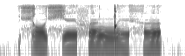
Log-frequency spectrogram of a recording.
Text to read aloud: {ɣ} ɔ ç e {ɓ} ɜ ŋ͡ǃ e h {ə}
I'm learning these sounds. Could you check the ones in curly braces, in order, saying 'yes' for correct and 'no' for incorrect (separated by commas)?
no, no, yes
